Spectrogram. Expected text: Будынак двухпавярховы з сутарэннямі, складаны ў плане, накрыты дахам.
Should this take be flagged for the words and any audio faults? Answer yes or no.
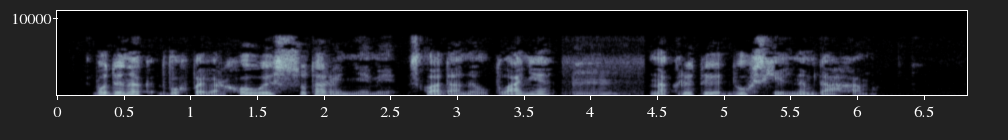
yes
